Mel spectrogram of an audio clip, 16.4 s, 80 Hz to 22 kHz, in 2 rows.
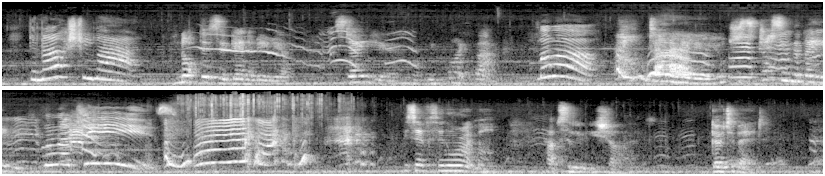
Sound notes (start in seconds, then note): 9.9 cracking sound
